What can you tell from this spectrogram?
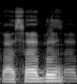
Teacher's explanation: آگے وقف، کاسب، تو وقف میں با ساکن ہو جائے گا، تو با ساکن میں حروف قلقلہ میں ہونے کی وجہ سے قلقلہ یہاں خوب ظاہر کریں گے۔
